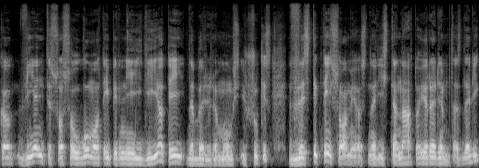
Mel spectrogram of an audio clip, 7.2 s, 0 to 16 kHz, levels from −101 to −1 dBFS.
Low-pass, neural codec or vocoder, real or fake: 14.4 kHz; none; real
